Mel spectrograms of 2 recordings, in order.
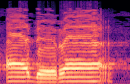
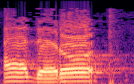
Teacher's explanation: Pakai ro huruf tebal. Dan semua huruf tebal dibaca o. · Shown in: second take · Bukan adra.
